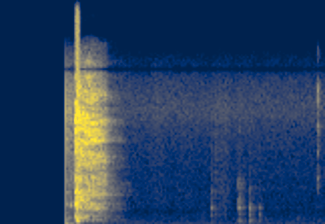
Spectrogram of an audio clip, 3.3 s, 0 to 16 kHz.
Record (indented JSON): {
  "cough_length": "3.3 s",
  "cough_amplitude": 26028,
  "cough_signal_mean_std_ratio": 0.23,
  "survey_phase": "alpha (2021-03-01 to 2021-08-12)",
  "age": "45-64",
  "gender": "Male",
  "wearing_mask": "No",
  "symptom_none": true,
  "smoker_status": "Never smoked",
  "recruitment_source": "REACT",
  "submission_delay": "2 days",
  "covid_test_result": "Negative",
  "covid_test_method": "RT-qPCR"
}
